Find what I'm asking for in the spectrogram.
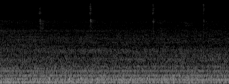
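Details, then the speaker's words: LG NeoChef MJ3965BGS inverter microwave, about 4 years old: steady low hum with a sharp tick roughly twice a second and no heating load coming on; water does not heat, other functions work; magnetron fault. "there's a sound coming up tick tick tick tick tick tick nothing comes up"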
